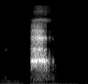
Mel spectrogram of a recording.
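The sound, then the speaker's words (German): A single breathy huff of exhaled air, cut off partway as the mouth closes, leaving a tiny soft puff right at the end; brief and quiet, with no voice. “und haucht und auf der Hälfte des Ausatmens schließt ihr einfach den Mund. Das geht dann so.”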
